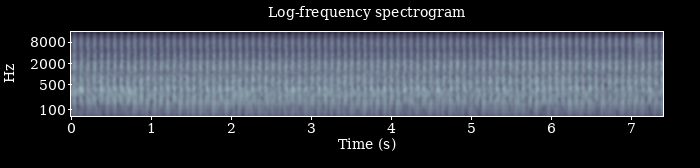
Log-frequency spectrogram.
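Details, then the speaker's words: Demonstration of a neonatal high-frequency oscillatory ventilator with its frequency being increased: rapid, very regular mechanical pulsing at about three bursts a second that changes as frequency rises. Frequencies as high as 12–15 Hz are common in neonates. "increase that you see the thief hear the sound change it's not uncommon to use frequencies as high as 12 to 15 Hertz on a neonatal"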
